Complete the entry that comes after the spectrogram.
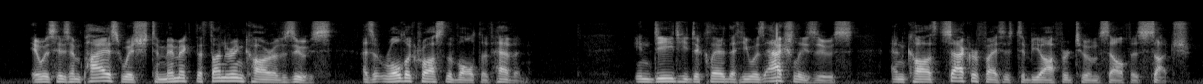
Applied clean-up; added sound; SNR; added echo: none; none; none; none.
